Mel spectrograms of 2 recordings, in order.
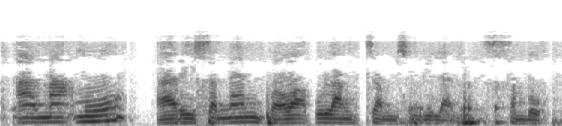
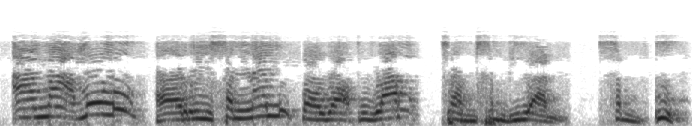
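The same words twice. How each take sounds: First: Said in the usual way. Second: High, loud, slow proclamation; voice of God. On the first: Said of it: "Terus Tuhan bilang". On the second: Retold or imitated. Preacher booms God's promise that the child heals. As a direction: announce it like a divine promise. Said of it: "Dia ngomong".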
